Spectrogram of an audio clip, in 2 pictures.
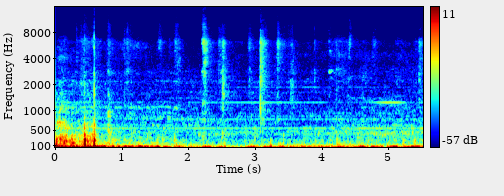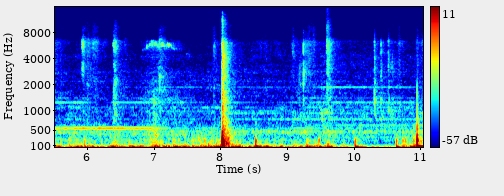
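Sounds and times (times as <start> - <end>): faint steady hum: 0.0 - 11.0
loud thump: 8.0 - 8.3.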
